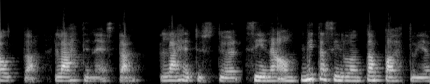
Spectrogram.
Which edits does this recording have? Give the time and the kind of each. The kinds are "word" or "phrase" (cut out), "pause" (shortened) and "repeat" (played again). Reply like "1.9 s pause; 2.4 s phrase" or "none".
2.4 s word; 3.0 s phrase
